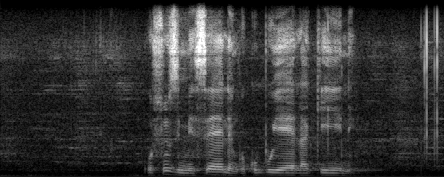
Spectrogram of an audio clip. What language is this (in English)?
Zulu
